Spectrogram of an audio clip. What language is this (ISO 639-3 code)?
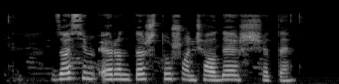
chm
